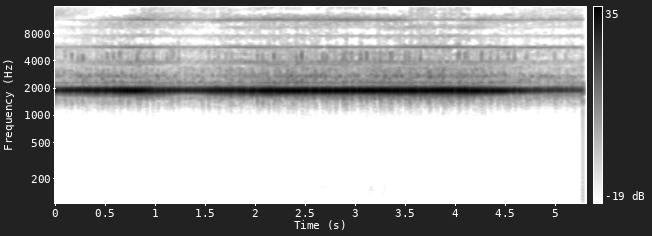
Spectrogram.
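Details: Several mole crickets sing in a back garden in Canberra, Australia, March 2011. A continuous shrill trill holds one pitch throughout, its loudness gently swelling and fading.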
